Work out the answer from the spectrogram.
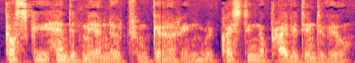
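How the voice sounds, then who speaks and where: An ailing retired British army colonel in a radio drama. His voice is low and badly husky, breathy at the edges. He speaks formally and haltingly, weighed down with remorse. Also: animated, a bit bright, heavily acted. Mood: sombre. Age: older.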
